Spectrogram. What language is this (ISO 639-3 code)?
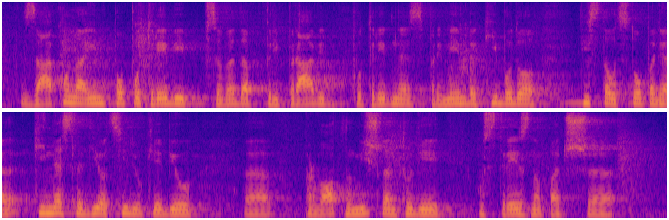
slv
